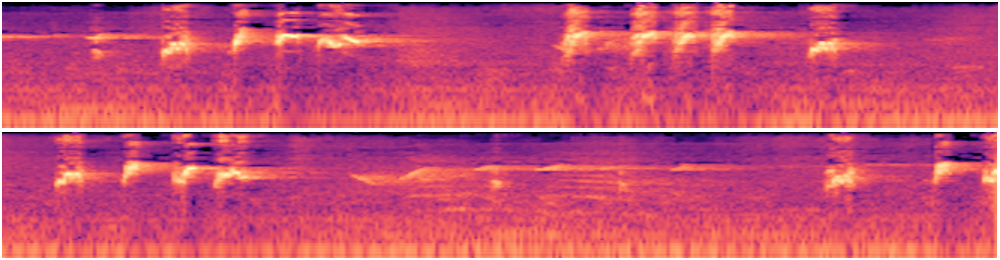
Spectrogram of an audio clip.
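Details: Training song of a red-whiskered bulbul in the contest style. Lively, clear whistled phrases of quick chirping notes are followed by a longer warbling run, with brief pauses between bursts and a steady low hum behind.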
